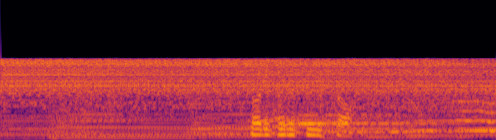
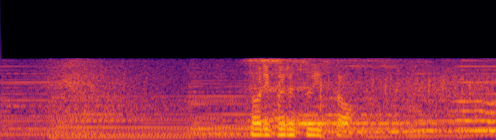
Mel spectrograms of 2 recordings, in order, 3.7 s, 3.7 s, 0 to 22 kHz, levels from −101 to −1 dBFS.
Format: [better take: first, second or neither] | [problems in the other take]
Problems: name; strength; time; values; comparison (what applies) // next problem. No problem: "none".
second | background sound (Domestic sounds, home sounds); 2 dB above the speech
